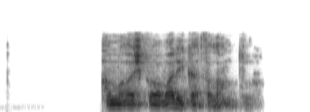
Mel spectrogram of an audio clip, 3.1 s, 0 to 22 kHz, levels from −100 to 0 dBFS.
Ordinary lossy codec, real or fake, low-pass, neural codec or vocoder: Opus, 64 kbps; fake; 7.2 kHz; codec, 16 kHz, 16 kbps, FunCodec, trained on LibriTTS, 50 frames a second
